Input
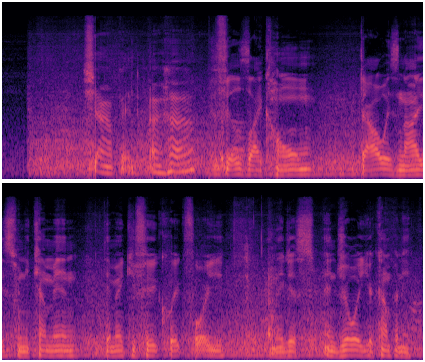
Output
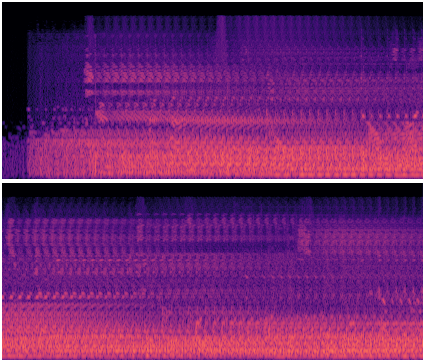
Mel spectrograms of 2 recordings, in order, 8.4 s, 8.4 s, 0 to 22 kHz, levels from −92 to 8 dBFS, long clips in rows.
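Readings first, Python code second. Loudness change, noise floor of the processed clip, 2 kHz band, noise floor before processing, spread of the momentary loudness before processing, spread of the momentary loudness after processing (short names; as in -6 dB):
+1.5 dB, -37 dBFS, +1.0 dB, -38 dBFS, 5 LU, 4 LU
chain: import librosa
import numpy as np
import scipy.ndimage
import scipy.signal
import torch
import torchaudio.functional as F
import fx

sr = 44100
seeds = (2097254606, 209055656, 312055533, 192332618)

y = fx.spec_quant(x, sr, step_db=30)
y = fx.echo_swell(y, sr, ms=86, loudest=5, wet_db=-4.0)
y = y * librosa.db_to_amplitude(-4.5)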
